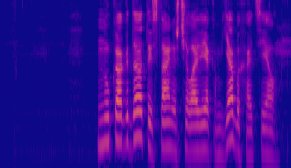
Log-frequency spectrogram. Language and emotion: Russian, sad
